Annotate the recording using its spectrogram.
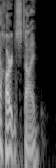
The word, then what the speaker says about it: Hartenstein: Because if you missed it, Isaiah Hartenstein, which I finally figured out is a proper way to say it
